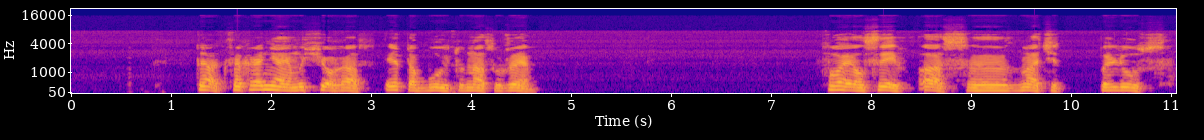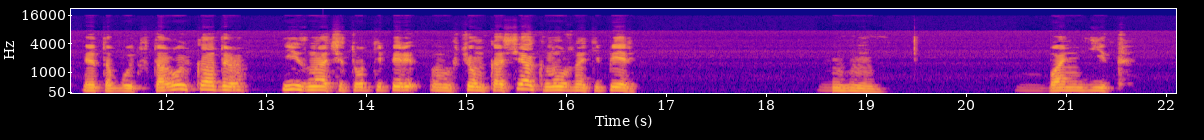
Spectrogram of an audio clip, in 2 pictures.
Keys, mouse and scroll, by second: 2.5-8.4 drag, 13.9-22.1 drag.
